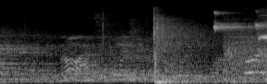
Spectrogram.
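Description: A volleyball is struck with a hand and thuds.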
